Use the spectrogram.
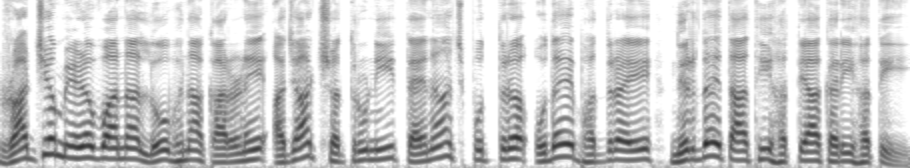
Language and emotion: Gujarati, neutral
